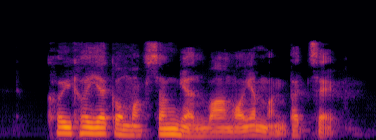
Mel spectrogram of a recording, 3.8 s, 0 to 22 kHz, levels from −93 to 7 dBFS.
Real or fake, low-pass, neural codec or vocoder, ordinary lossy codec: fake; 7.2 kHz; codec, 16 kHz, 2 kbps, X-Codec, WavLM features, trained on Multilingual LibriSpeech; Opus, 64 kbps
